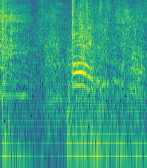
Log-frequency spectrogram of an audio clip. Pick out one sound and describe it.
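A heavy blow lands with a wet thud.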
